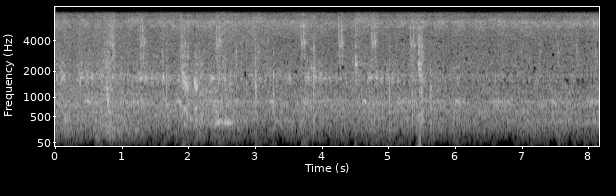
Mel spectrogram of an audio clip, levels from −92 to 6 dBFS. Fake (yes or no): no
